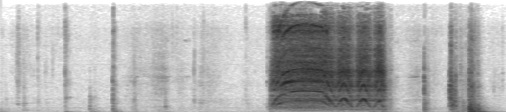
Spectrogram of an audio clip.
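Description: A power drill drives a screw into a board during assembly of a cat condo, about two seconds of loud, close whirring with a rising and falling pitch, framed by scattered knocks and handling clunks before and after.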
